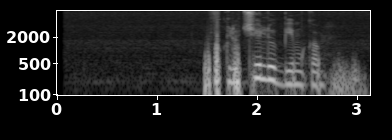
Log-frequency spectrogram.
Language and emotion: Russian, neutral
